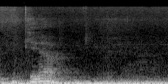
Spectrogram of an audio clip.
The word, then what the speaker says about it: quinoa: Quinoa. No. It's quinoa. Quinoa. Quinoa. You pronounce it quinoa?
